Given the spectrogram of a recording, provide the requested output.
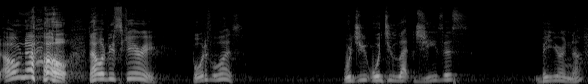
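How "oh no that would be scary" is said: loud, high mock panic breaking into a laugh; mock fright, laughing. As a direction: play scared while laughing at yourself. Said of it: "me included".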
